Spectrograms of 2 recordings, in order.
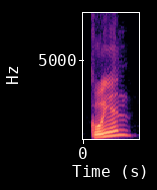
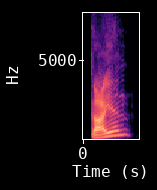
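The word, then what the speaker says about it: Nguyen: first n so if the N is silent it's Goen guen Yuen F Yuen phonetically Yuen that's how I pronounce it Doug if you're out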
